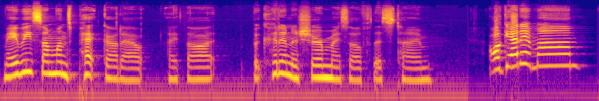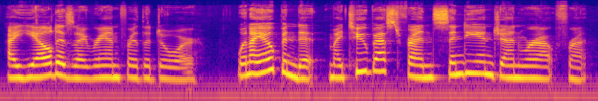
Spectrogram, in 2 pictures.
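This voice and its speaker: A woman's voice: a little high, moderate pace. A woman reading a scripted short story in the first person, as a storybook narrator.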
